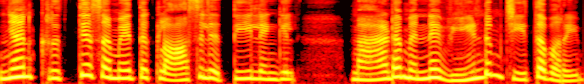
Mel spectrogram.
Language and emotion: Malayalam, fearful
